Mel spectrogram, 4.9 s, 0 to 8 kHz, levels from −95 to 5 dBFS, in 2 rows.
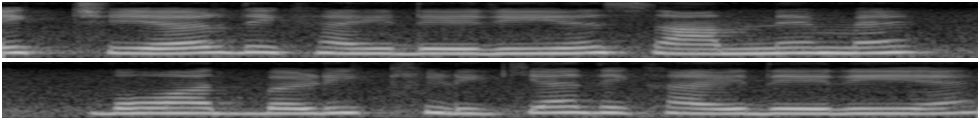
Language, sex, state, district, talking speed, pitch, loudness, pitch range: Hindi, female, Bihar, Bhagalpur, 185 wpm, 275 Hz, -29 LUFS, 255-295 Hz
